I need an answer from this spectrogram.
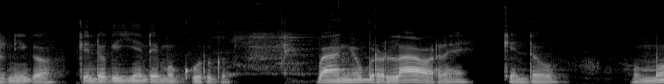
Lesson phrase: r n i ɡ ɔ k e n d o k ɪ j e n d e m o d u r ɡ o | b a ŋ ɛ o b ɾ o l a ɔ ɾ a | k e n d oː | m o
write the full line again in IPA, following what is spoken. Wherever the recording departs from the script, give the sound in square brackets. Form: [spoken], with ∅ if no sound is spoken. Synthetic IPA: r n i ɡ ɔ k e n d o [ɡ] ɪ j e n d e m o [ɡ] u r ɡ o | b a ŋ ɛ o b ɾ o l a ɔ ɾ [ɛ] | k e n d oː | m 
